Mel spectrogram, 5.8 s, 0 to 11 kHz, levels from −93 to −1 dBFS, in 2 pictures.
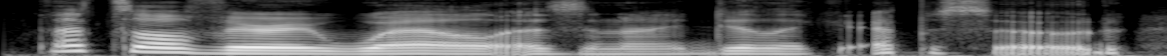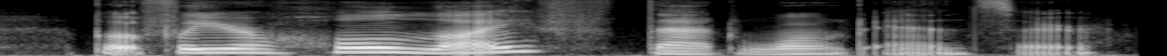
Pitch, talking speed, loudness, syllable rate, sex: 190 Hz, 165 wpm, -18 LUFS, 4.7 syllables/s, female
